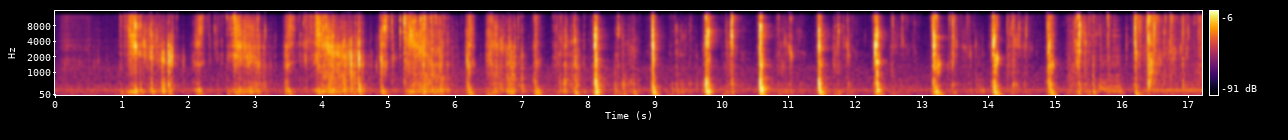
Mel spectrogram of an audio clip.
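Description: Fingers press and pop into crunchy beads in a sticky slime.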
